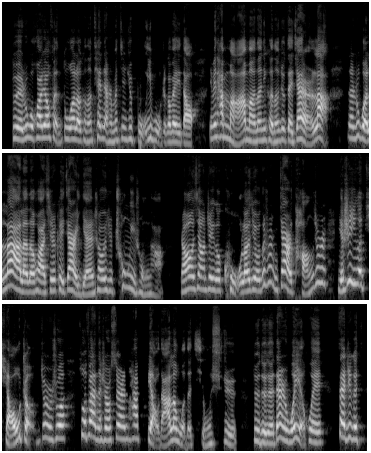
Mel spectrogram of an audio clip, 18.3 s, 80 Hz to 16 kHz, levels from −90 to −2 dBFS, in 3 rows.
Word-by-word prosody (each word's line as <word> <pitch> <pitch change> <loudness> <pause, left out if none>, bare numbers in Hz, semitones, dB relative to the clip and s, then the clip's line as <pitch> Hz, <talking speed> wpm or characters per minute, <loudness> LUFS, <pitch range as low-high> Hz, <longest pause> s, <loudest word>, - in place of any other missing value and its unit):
对， 270 -2 0
如 270 +4 -3
果 285 - 0
花 290 0 +3
椒 290 0 +4
粉 240 -9 -6
多 265 +2 -1
了， 235 -3 +2
可 230 - -12
能 215 +1 -6
添 300 +2 -5
点 - - -3
儿 - - -12
什 - - -7
么 235 - -8
进 265 +2 -12
去 270 - -8
补 215 -5 -12
一 280 - -5
补 235 -6 -9
这 205 - -14
个 205 - 0
味 205 -1 +1
道。 175 -2 +1 0.2
因 275 - -10
为 300 - +1
它 315 0 +2
麻 235 -4 0
嘛， 225 -3 +1
那 230 - -2
你 245 - -7
可 245 - -2
能 215 +2 -4
就 245 - -4
再 225 -2 -2
加 265 +4 +3
点 - - +5
儿 - - -3
辣， - - +4 0.3
那 285 -3 -6
如 320 +4 -6
果 - - +6
辣 280 +2 +7
了 225 -2 +3
的 220 -1 +2
话 225 -4 +3
其 210 - -17
实 250 - -1
可 - - -6
以 - - -4
加 270 +1 +3
点 190 - -2
儿 - - -19
盐 190 +1 -2
稍 255 +3 -4
微 260 - -3
去 245 -1 -12
冲 325 +6 -11
一 260 - -8
冲 195 -4 -13
它。 190 - -16 0.3
然 235 +2 +1
后 290 +1 +3
像 285 -2 -2
这 275 -1 -2
个 250 -1 -1
苦 220 -4 -7
了， 235 +1 +5
有 260 -1 -1
的 360 - -6
时 - - -11
候 - - -12
你 - - -10
加 360 - +2
点 340 - +7
儿 - - +2
糖 - - -6
就 425 - -5
是 420 -1 -3 0.2
也 - - 0
是 465 - 0
一 405 - -1
个 370 -1 +4
调 370 +1 +2
整。 340 - +2 0.2
就 335 - -5
是 300 - -2
说， 320 +1 +3 0.2
做 375 -3 -2
饭 365 -3 +4
的 280 - -4
时 285 - 0
候 280 - +2
虽 325 +3 -1
然 300 -1 0
它 315 +1 0
表 285 - +1
达 - - 0
了 285 0 +4
我 200 -7 -4
的 185 - -8
情 190 +1 -14
绪 215 -3 -10 0.2
对 265 -2 -4
对 240 -2 +1
对， 220 -1 0
但 325 +5 +4
是 285 - +2
我 260 +2 +4
也 295 0 0
会 235 -4 -3 0.2
在 360 -4 +8
这 335 - -4
个 295 0 +4
265 Hz, 375 characters per minute, -24 LUFS, 225-295 Hz, 0.3 s, 在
